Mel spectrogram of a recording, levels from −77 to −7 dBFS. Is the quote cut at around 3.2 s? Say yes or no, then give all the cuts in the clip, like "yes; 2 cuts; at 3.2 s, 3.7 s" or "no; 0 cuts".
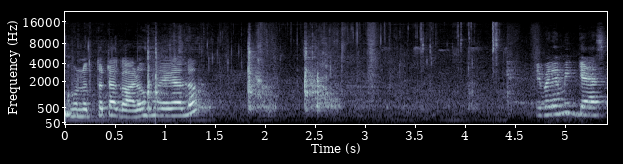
no; 1 cut; at 4.5 s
